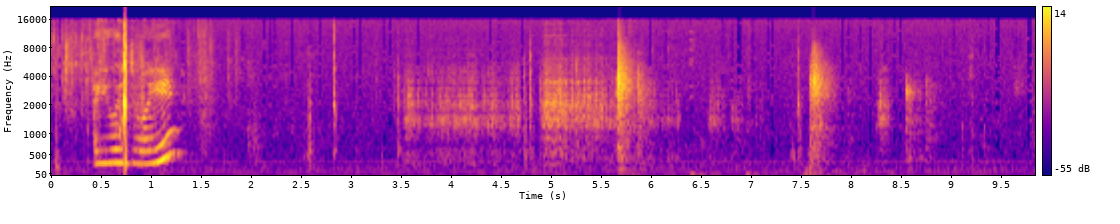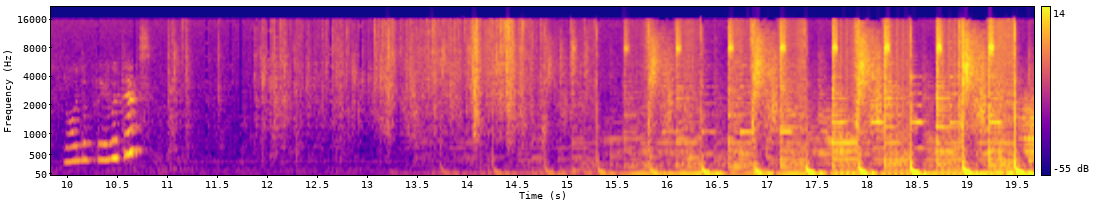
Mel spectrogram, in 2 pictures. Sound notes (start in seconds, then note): 10.9 crinkles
